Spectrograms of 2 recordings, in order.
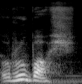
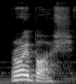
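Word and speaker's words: Rooibos: On the rhubos, Royos, sorry. Royos tea. There you go for my Dutch and South African friends. I didn't forget I pronounced it right now.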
